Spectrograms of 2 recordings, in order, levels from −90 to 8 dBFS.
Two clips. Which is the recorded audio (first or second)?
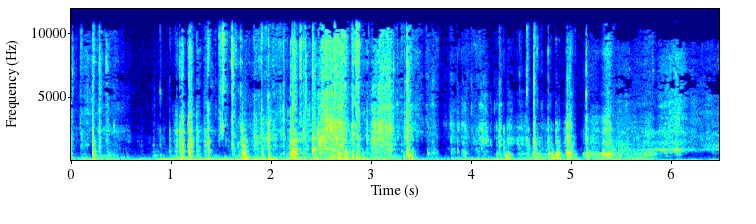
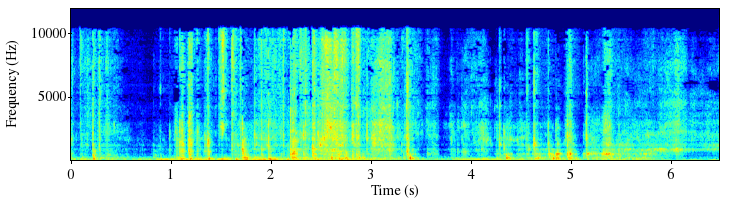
first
